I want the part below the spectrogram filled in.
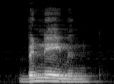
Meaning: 1. to take away; snatch 2. to purloin, to rob, to steal, to filch, to swipe
- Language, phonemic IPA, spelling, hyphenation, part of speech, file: Dutch, /bəˈneːmə(n)/, benemen, be‧ne‧men, verb, Nl-benemen.ogg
